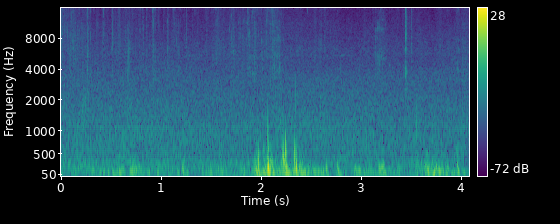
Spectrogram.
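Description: Footsteps of a person walking on outdoor ground, with rustling from the hand-held phone. A short louder cluster of sounds comes about halfway through.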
